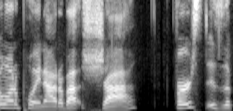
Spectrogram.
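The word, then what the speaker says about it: siya: to point out about sha first is the pronunciation it looks like it should be pronounced but it's actually pronounced sha sha so the s i y it's a sha sound sha And then another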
